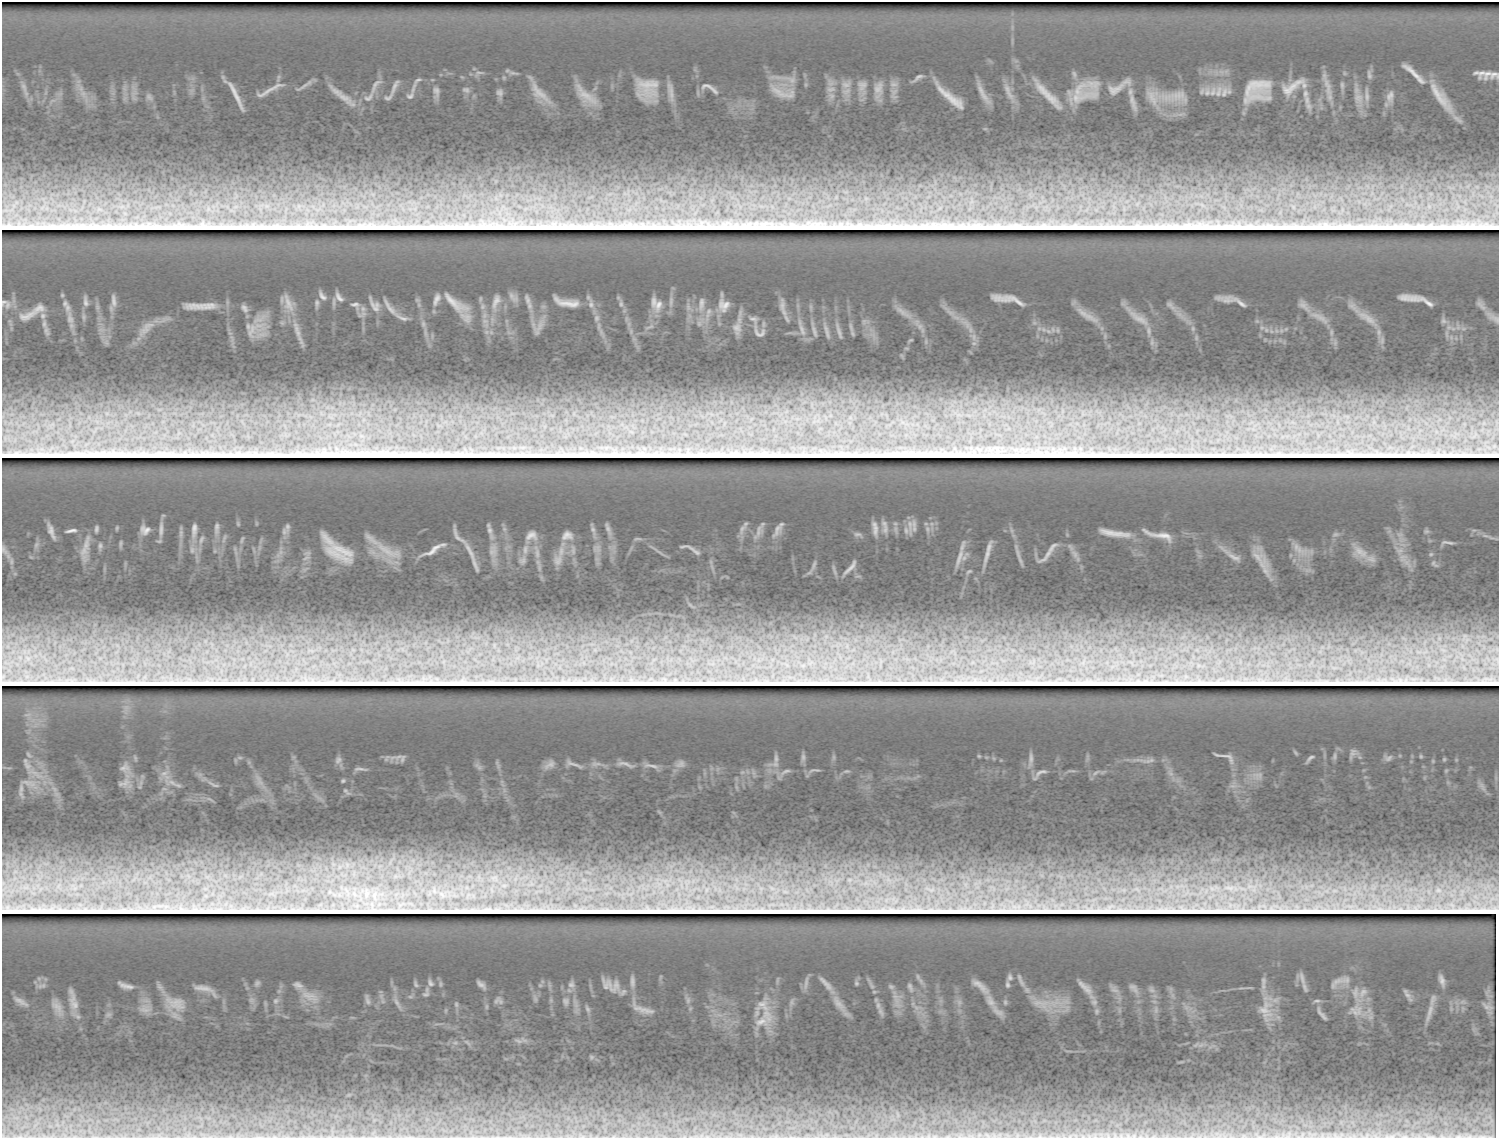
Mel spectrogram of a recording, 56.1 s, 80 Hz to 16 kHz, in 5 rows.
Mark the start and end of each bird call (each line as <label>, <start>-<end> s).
Eurasian Skylark (Alauda arvensis), 0.0-56.1 s
Hawaii Amakihi (Chlorodrepanis virens), 33.0-33.1 s
Hawaii Amakihi (Chlorodrepanis virens), 33.9-34.1 s
Hawaii Amakihi (Chlorodrepanis virens), 34.6-35.1 s
Erckel's Francolin (Pternistis erckelii), 47.5-49.6 s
